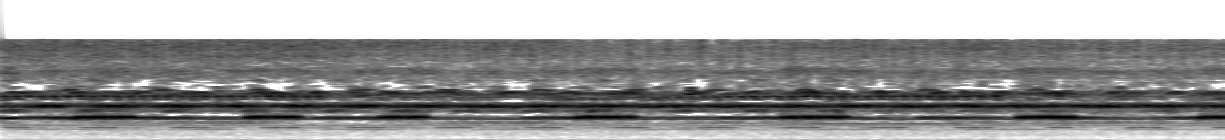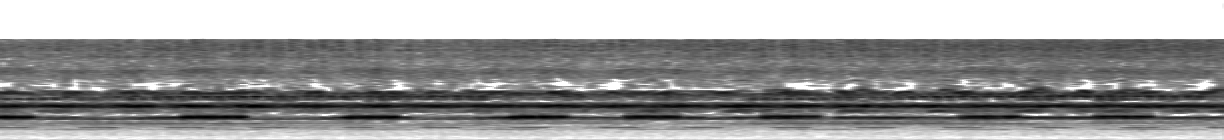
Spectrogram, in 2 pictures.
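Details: Crickets fill an evening park with an unbroken high-pitched ringing chorus, layered trills and rhythmic pulsing chirps repeating about once a second, low faint background noise throughout.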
